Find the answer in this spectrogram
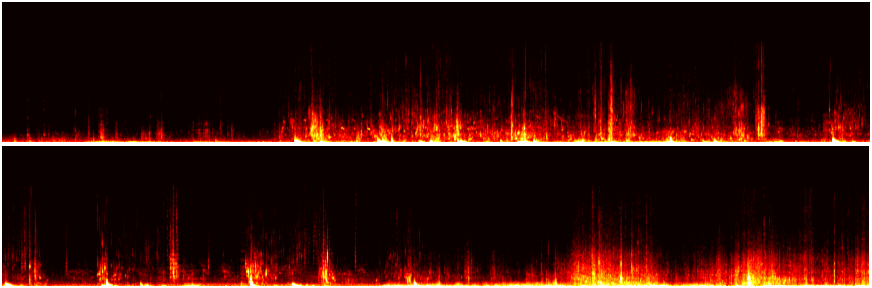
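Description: Small wooden rowboat being rowed with rough wooden pole oars lashed on with rope: a string of irregular wooden knocks and clunks, several a second at times, as the oars work against the boat, with water sloshing. Near the end a steady low rumble of wind on the microphone takes over.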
